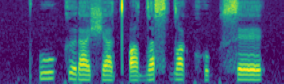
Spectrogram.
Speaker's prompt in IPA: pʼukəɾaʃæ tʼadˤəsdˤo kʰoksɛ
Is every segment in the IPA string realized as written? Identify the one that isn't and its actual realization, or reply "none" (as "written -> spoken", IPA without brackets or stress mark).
æ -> a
